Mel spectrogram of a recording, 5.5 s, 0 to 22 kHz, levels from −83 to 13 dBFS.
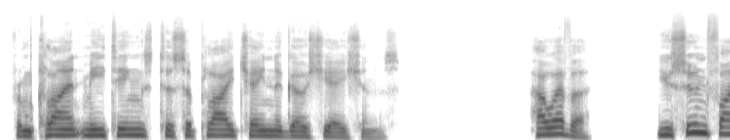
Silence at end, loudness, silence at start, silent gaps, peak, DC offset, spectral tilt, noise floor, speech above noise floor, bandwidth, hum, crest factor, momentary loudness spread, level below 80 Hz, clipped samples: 0 s; -25 LUFS; 0.1 s; none; -10 dBFS; under 0.1%; -7.5 dB/octave; under -90 dBFS; over 67 dB; 11 kHz; none; 16 dB; 9 LU; -70 dBFS; under 0.1%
